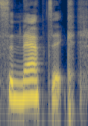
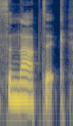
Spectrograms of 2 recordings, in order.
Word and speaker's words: synoptic: meaning to see together in a previous episode I mispronounced this word I pronounced it synaptic so don't be like me the proper pronunciation is synoptic and these gospels follow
